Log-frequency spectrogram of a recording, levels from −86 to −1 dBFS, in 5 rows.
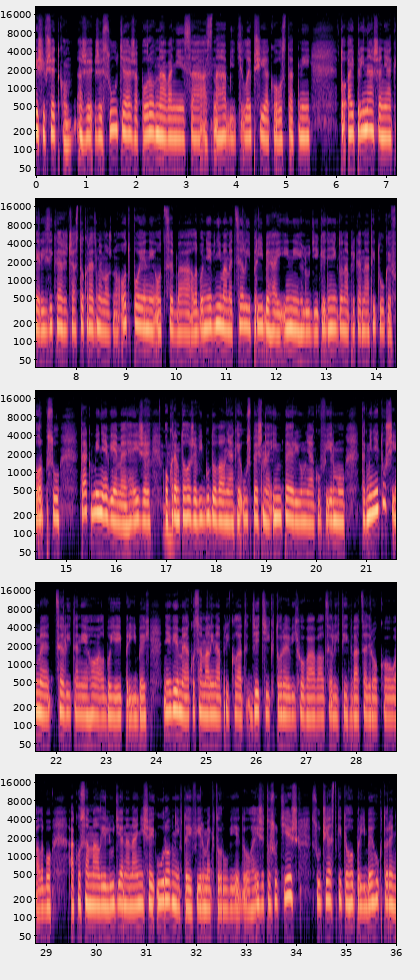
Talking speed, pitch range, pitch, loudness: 160 wpm, 150-175 Hz, 165 Hz, -23 LUFS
